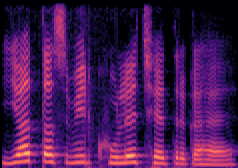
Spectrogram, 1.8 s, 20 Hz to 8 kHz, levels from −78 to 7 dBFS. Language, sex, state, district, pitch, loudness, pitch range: Hindi, female, Jharkhand, Garhwa, 295 Hz, -16 LUFS, 255-320 Hz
